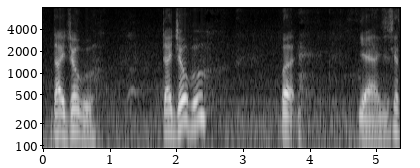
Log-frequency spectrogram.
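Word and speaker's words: daijōbu: understand they're saying that he's saying Deja Vu like French deja vu but it's daijobu yeah it's cold out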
